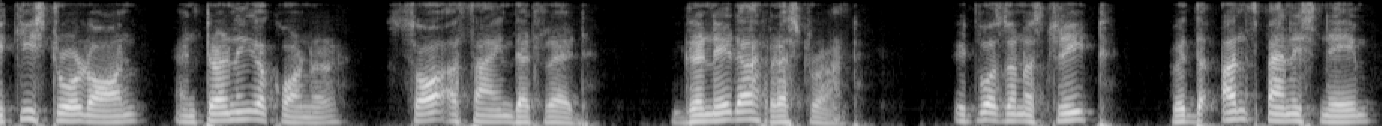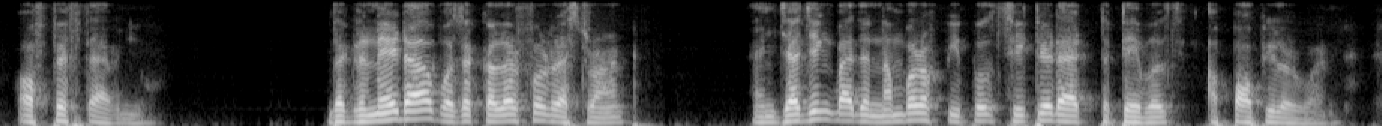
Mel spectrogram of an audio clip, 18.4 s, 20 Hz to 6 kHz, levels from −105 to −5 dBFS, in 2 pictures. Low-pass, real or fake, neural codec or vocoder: 5.4 kHz; fake; codec, 16 kHz, 16 kbps, FunCodec, trained on Chinese and English, 50 frames a second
